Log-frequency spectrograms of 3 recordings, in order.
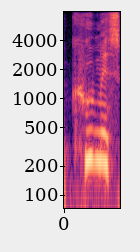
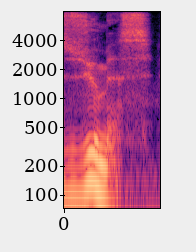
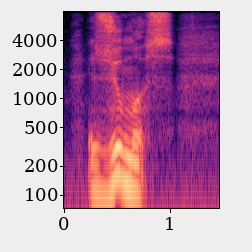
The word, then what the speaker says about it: Zumis: I had already previously checked that his name wasn't Kumis, it was Zumis. Zumus as it's actually pronounced.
